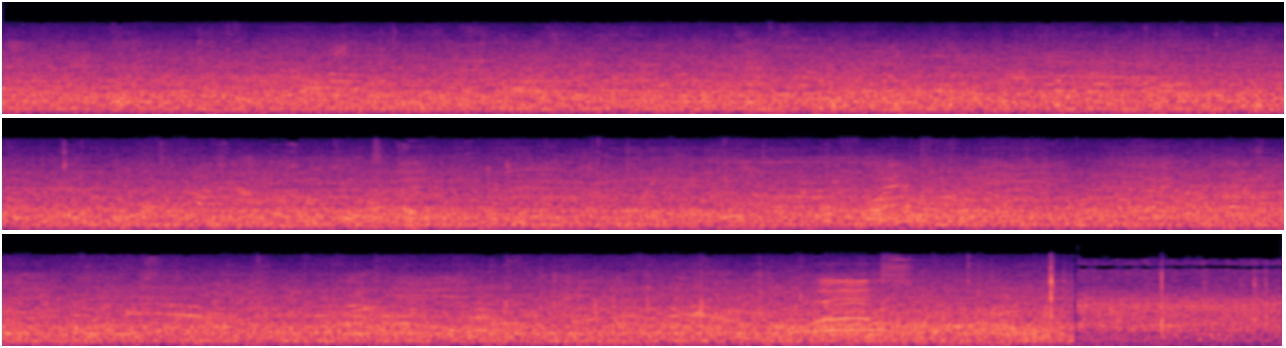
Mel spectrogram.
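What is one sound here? A large stadium crowd murmurs and cheers steadily.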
